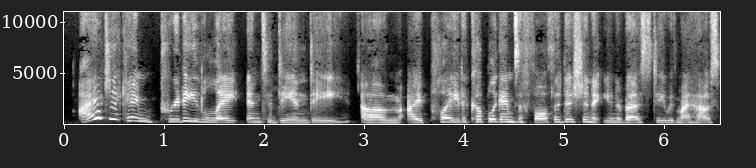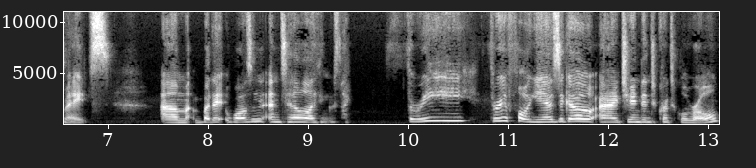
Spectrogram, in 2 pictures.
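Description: In a Yorkshire accent, a woman speaks fairly quickly with lively intonation at a fairly high pitch, recorded very cleanly against silence with a dry, close sound and no echo. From northern England. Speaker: tabletop streamer and illustrator. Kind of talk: interview.

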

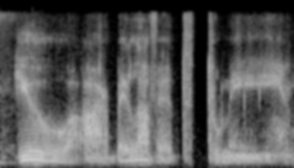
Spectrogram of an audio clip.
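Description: A man puts on a character voice. It is raspy and very deep, low in pitch. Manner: soothing, reassuring.

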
